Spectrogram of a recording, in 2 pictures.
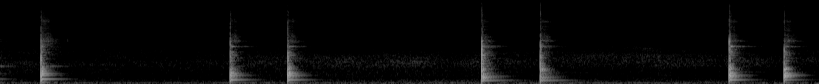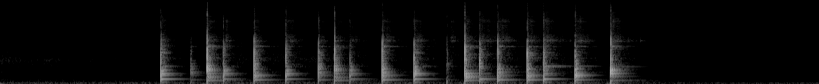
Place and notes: hoscheid, sound object, plöpp orgel
A part of the Hoscheid Klangwanderweg - sentier sonore is this sound object by Michael Bradke entitled Plöpp Orgel.
Its a steel instrument consisting out of 5 bowed and tuned tubes, that can be played with a pair of flip flop shoes.
Hoscheid, Klangobjekt, Plöpporgel
Dieses Klangobjekt von Michael Bradke mit dem Titel Plöpporgel ist ein Teil des Klangwanderwegs von Hoscheid. Es ist ein Stahlinstrument, das aus 5 gebogenen und gestimmten Röhren besteht, das mit einem Paar von Flip-Flop-Schuhen gespielt werden kann.
Mehr Informationen über den Klangwanderweg von Hoscheid finden Sie unter:
Hoscheid, élément sonore, orgue de Plöpp
Cet objet acoustique de Michael Bradke intitulé l’Orgue de Plöpp fait partie du Sentier Sonore de Hoscheid.
C’est un instrument constitué de 5 tubes tordus et accordés qui peut être joué avec une paire de chaussures flip-flop.
Informations supplémentaires sur le Sentier Sonore de Hoscheid disponibles ici :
